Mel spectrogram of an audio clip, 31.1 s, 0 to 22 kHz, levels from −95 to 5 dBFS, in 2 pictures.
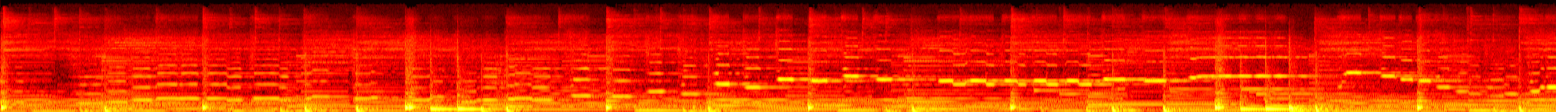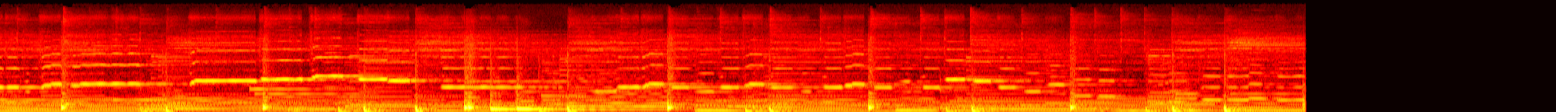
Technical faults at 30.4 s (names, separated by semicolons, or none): audio dropout to silence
